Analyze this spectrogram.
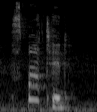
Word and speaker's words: spotted: And I see the T before the ED, so I know that this ED is going to be pronounced as id. Spot. Id. Spotted.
